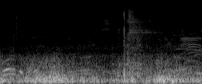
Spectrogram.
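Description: A single sharp crack of a wooden baseball bat hitting a pitched ball about a second in, over background voices. It is a solid-sounding contact.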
